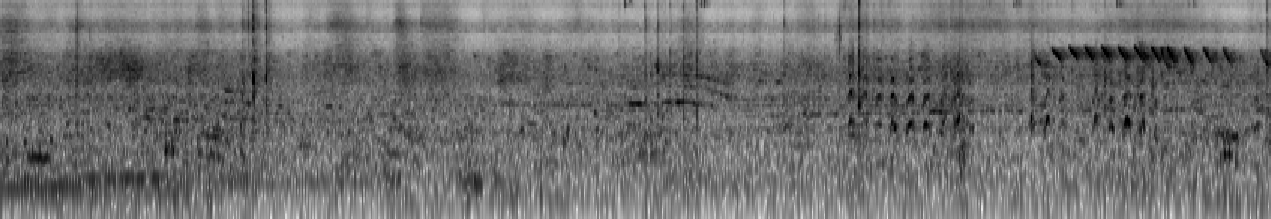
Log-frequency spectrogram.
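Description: Pigeons flap their wings in short bursts.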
